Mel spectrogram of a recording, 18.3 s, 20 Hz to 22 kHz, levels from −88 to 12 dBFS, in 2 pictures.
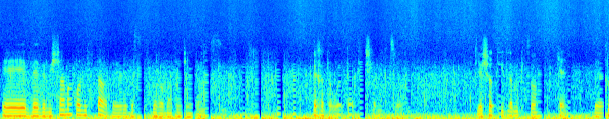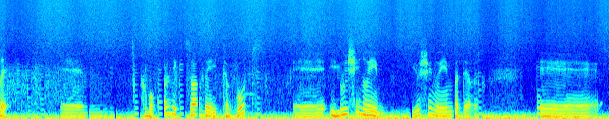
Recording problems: muffled; slightly; fading above 2.5 kHz
crowd noise; noticeable; throughout; 15 dB below the speech
hiss; noticeable; throughout; 15 dB below the speech
low rumble; noticeable; throughout; 15 dB below the speech
choppy; very; 13% of the speech affected

